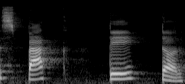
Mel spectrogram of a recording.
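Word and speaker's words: spectator: तो यहाँ पर टर, क्योंकि ओ आर है, ओ को हमने अ पढ़ा।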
